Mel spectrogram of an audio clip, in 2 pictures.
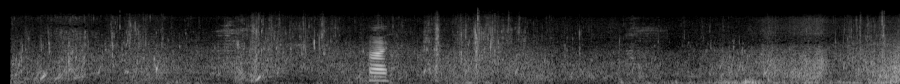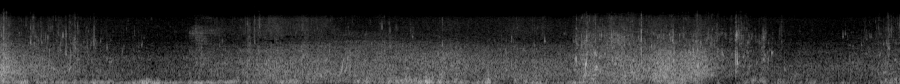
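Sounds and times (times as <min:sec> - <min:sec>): seawater splashing and sloshing: 0:00.1 - 0:18.0
wind buffeting microphone: 0:03.4 - 0:18.0.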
